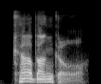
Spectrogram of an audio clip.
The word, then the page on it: carbuncle: British English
